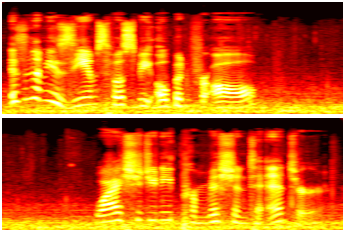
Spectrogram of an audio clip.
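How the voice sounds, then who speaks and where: A woman hosting a gaming video, giving expressive roleplay commentary as she plays. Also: medium pitch, brisk. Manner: animated, expressive reactions. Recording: voice over noisy game ambience. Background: video game ambience.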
